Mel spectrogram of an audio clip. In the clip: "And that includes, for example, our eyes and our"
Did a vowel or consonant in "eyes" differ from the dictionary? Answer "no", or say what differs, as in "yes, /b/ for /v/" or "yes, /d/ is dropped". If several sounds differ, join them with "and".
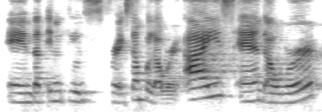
yes, /s/ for /z/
